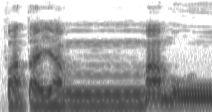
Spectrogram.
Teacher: ফাতায়াম্মামু, ফাতায়া, তিনটা ওপেন করে পড়বো। আর মাঝখানে যে তাজদিদ ওয়ালা মিম আছে, এখানে আমরা একটু গুণনা করব, টানবো না। আর লাস্টে মিমে খালি টান হবে।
